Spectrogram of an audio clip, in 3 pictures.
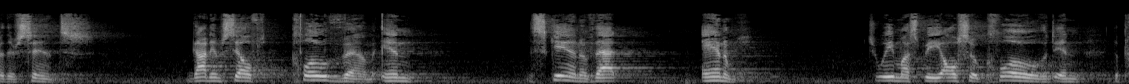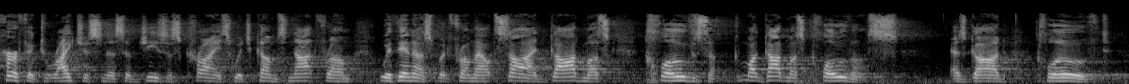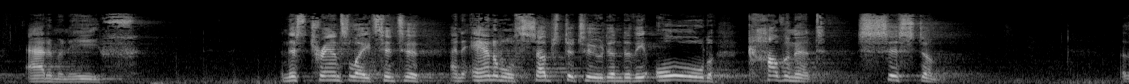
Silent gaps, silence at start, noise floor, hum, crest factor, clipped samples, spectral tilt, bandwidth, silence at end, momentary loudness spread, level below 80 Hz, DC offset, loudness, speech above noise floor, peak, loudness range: none; 0 s; -56 dBFS; none; 22 dB; under 0.1%; -2 dB/octave; 11.5 kHz; 0 s; 12 LU; -60 dBFS; under 0.1%; -22 LUFS; 32 dB; -2 dBFS; 4 LU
